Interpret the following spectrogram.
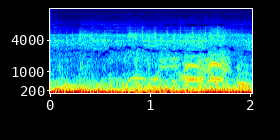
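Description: Grindcore band playing a dense, loud wall of low-heavy sound. About a second in, a short high wavering shriek bends up and down over it for under a second.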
